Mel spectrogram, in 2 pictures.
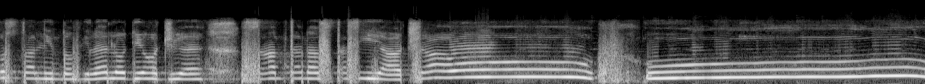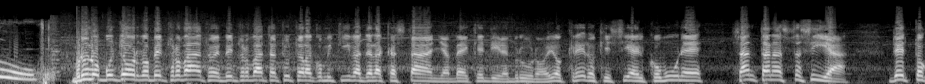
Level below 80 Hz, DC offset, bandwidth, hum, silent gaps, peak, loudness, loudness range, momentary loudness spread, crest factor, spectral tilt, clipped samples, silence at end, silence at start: -38 dBFS; under 0.1%; 11.5 kHz; none; none; 0 dBFS; -10 LUFS; 7 LU; 9 LU; 10 dB; -5 dB/octave; under 0.1%; 0 s; 0 s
